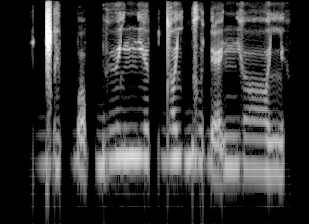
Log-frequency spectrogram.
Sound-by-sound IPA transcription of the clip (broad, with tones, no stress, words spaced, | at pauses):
ɡ͡ǁɛ˨pɓɔ̰˨pbʉː˦lʲnʲœː˦p dɔ˦lʲɡu˨ɗɛ̰˨ nʲɔː˨lʲ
